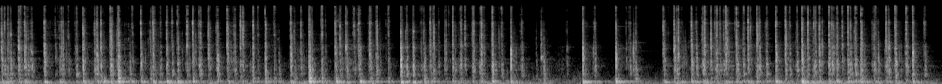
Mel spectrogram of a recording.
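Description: Rapid, steady typing on a clacky Apple Extended II mechanical keyboard, dense bursts of key presses with a few brief pauses, fairly loud, with no voices.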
